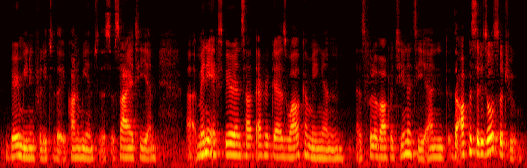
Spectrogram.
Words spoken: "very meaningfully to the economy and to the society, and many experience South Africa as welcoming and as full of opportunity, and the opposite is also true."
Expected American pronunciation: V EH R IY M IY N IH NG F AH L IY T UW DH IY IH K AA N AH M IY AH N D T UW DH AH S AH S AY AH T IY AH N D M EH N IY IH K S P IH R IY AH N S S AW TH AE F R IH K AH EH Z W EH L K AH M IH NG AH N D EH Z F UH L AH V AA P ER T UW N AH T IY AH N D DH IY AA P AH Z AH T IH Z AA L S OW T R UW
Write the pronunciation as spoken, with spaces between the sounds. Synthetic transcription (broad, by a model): V EH R IY M IY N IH NG F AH L IY T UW DH IY IH K AA N AH M IY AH N T UW DH AH S AH S AY AH T IY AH N M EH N IY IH K S P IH R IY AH N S S AW TH AE F R IH K AH Z W EH L K AH M IH NG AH N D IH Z F UH L AH V AA P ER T UW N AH T IY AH N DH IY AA P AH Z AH T IH Z AA L S OW T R UW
